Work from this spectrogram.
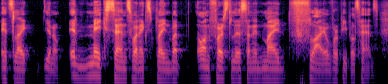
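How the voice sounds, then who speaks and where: A man with a Romanian accent speaks at a moderate pace and a fairly low pitch. His intonation is fairly even, and the recording is very clean with a silent background. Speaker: musician streamer. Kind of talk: casual song breakdown commentary.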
